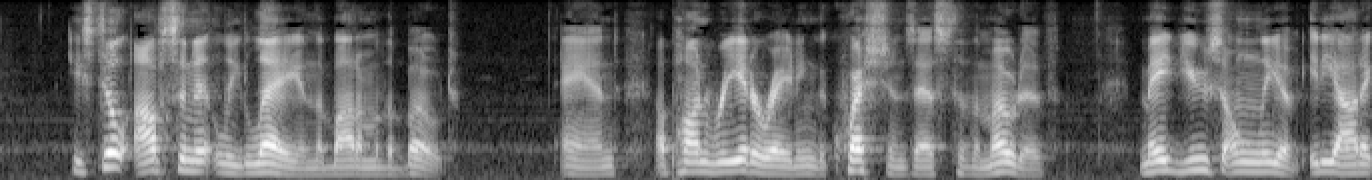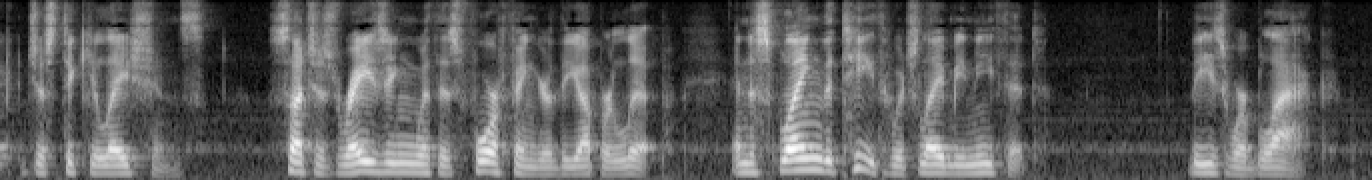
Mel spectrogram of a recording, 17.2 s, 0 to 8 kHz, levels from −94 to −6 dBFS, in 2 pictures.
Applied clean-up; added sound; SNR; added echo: none; none; none; none.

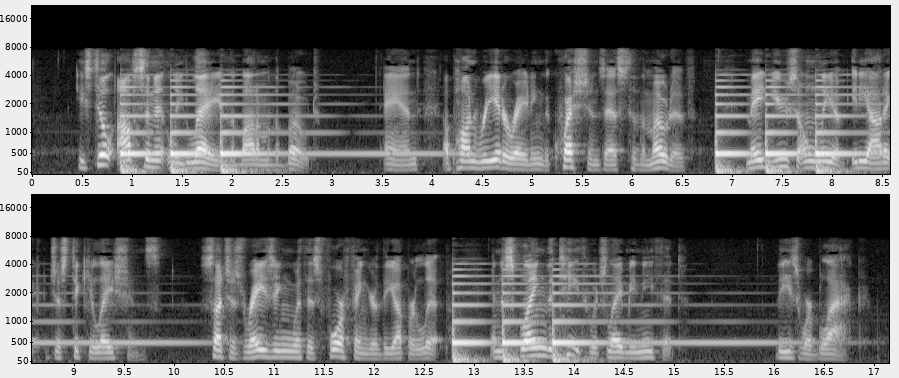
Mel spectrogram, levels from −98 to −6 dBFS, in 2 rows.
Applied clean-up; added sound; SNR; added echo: none; Piano; -1 dB; none.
